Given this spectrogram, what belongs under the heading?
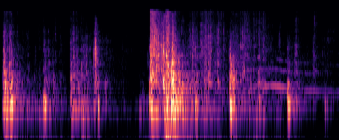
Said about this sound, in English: Get out of the way, Andrea. I'm going to break in the door.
